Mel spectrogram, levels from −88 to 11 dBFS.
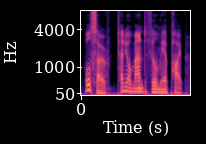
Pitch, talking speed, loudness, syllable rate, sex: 115 Hz, 245 wpm, -18 LUFS, 5.5 syllables/s, male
